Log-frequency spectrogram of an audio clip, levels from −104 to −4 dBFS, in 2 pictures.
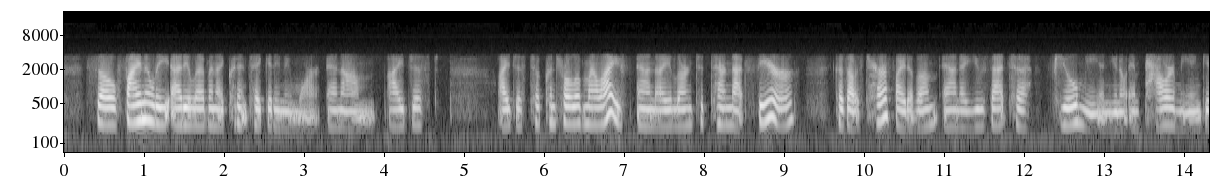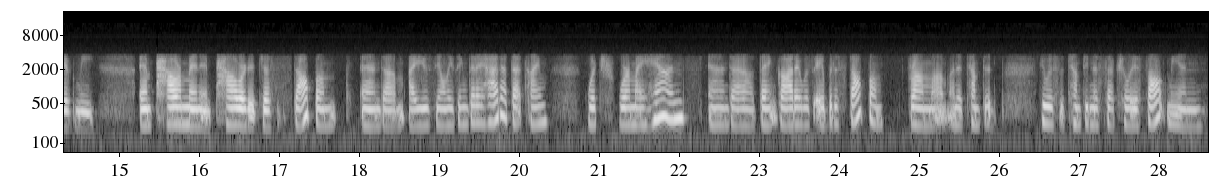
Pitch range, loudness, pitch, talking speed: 205-295 Hz, -25 LUFS, 220 Hz, 195 wpm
